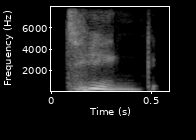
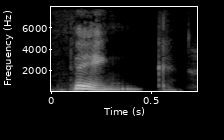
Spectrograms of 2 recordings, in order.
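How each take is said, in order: First: It starts with a plain t sound. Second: It starts with a th sound. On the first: The speaker calls it wrong. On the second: The speaker calls it right.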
